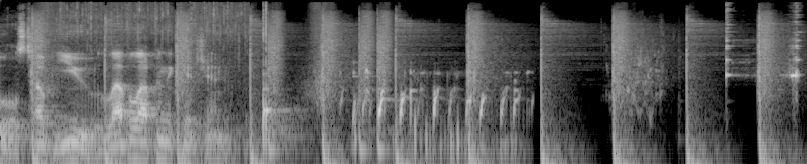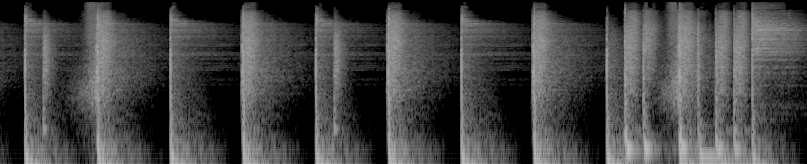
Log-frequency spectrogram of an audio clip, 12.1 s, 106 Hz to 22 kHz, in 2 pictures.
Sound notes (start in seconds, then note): 2.4 drink bubbles; 2.5 cork pops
